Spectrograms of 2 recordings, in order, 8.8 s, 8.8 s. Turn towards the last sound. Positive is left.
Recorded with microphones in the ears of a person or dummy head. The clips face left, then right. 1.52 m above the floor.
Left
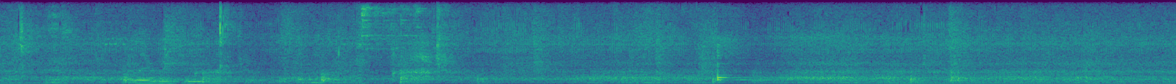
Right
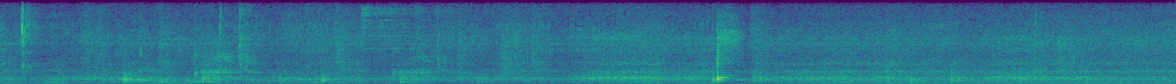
turn(degrees=-30)  # may be behind; listen again after turning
